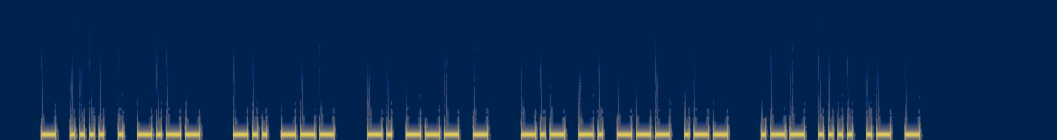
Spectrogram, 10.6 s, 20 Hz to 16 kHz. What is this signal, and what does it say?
Morse code, heard as a keyed tone, about 25 wpm, 700 Hz. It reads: THEY DO NOT KNOW WHAT
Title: Sets of 5 Words Encore 25wpm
